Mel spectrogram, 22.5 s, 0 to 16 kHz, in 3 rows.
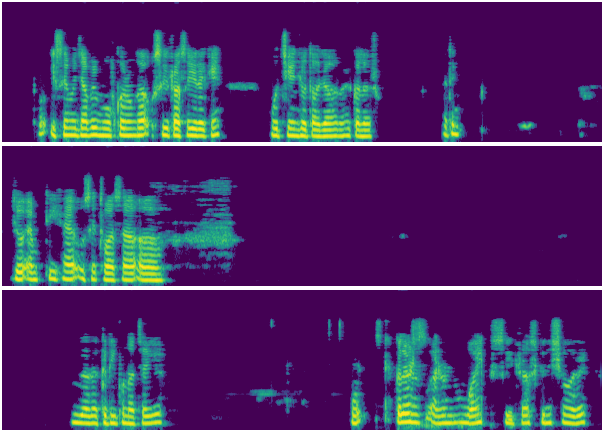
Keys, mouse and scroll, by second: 0.9 g, 9.2-10.8 middle drag, 10.8 click, 11.4-13.2 middle drag, 13.2 g, 19.7 click.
